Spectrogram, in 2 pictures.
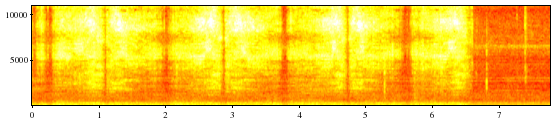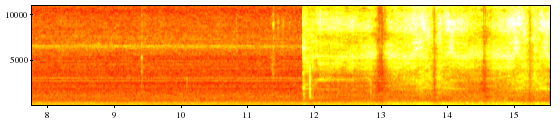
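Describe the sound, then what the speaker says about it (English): A D2 steel Benchmade Mini Griptilian knife drawn across a Suehiro G8 silicon carbide stone, making steady rhythmic rasping strokes that stop for several seconds and then resume, fairly quiet and close with no talking. "or as well as I can polish it, on the G8 Suehiro silicon carbide stone"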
